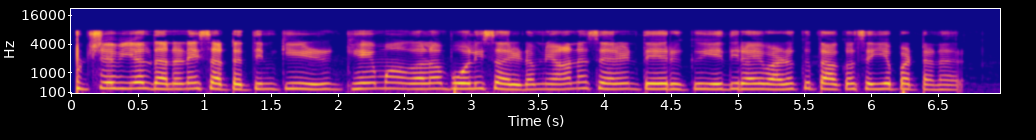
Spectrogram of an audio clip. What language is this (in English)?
Tamil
